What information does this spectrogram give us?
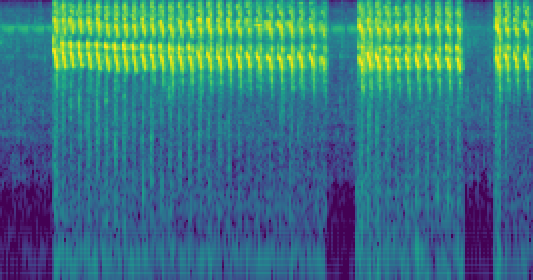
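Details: Cililin song recorded clean as masteran for teaching young songbirds: three bursts of fast, high, piercing repeated notes, the first nearly three seconds long, the later ones shorter, with brief pauses between.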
